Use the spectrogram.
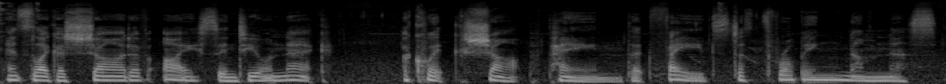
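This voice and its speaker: A woman playing a grave, mysterious storyteller, narrating a dark fantasy game in a measured, hushed, ominous way. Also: deep voice, creaky, breathy edge, exaggerated voice. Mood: hushed, intense. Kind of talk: scripted second-person game narration.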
